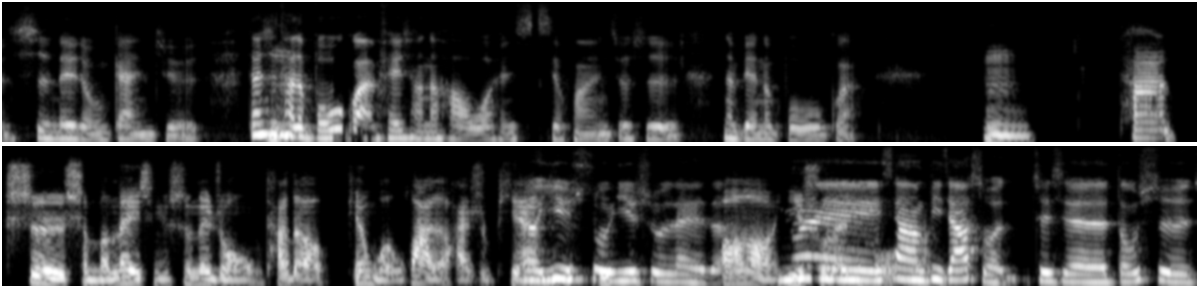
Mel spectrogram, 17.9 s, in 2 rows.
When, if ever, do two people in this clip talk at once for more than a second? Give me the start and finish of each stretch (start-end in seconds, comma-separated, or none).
14.3-15.9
